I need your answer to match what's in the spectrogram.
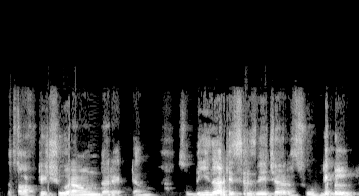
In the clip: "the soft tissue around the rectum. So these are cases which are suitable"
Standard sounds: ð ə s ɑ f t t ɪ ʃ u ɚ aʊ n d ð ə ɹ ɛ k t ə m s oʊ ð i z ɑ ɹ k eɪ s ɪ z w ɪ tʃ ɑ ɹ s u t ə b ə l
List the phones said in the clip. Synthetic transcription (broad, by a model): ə s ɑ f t t ɪ ʃ u ɚ aʊ n d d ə ɹ ɛ k t ə m s oʊ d i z ɑ ɹ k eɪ s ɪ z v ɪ tʃ ɑ ɹ s u t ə b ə l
